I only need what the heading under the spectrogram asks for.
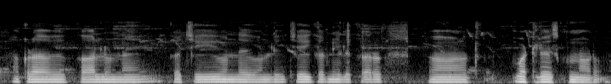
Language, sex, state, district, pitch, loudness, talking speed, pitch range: Telugu, male, Andhra Pradesh, Guntur, 115 Hz, -17 LUFS, 120 wpm, 110-115 Hz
